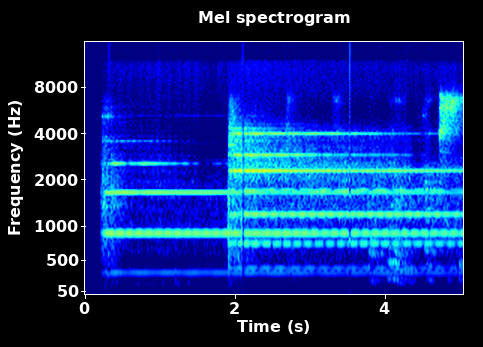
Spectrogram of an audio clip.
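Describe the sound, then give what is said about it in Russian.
Two singing bowls ring one after another, the second struck about two seconds in, their steady metallic tones overlapping and sustaining with a gentle shimmer, fairly loud, no voices. “Любопытный такой момент, что младший брат гонга, чаша, вот сейчас я можно попросить у вас сыграть на двух чашах, это как бы разные фрукты.”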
